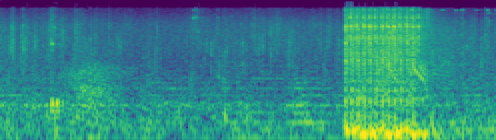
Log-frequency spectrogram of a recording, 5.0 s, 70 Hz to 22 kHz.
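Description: Rapid automatic weapon fire from a firefight in XCOM 2: War of the Chosen, a steady crackling barrage that jumps to a louder, denser burst near the end before easing off.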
